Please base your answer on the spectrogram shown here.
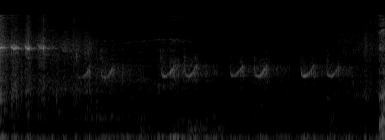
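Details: Eurasian nuthatch calling a lot in woodland near a creek, somewhat distant: a quick series of about eight short, upslurred whistled notes in small pairs and groups, over low rumbling background noise and a faint high tone at the start.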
